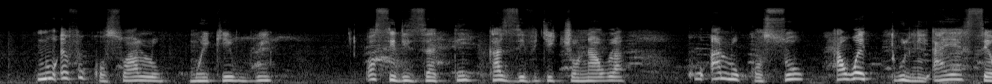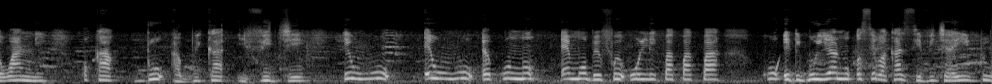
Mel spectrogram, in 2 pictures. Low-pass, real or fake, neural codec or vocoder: 14.4 kHz; fake; vocoder, 44.1 kHz, 128 mel bands, Pupu-Vocoder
